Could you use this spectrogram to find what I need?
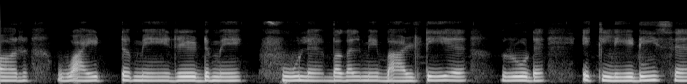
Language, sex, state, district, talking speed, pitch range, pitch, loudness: Hindi, female, Maharashtra, Mumbai Suburban, 140 wpm, 175-185 Hz, 180 Hz, -16 LUFS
